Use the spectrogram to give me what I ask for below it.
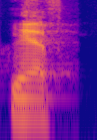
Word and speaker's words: GIF: And it's crazy, but at the time, Steve would take all comers in the fight that it was pronounced GIF. Now, he's obviously wrong. It's obviously pronounced GIF.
